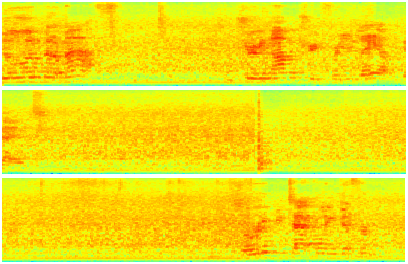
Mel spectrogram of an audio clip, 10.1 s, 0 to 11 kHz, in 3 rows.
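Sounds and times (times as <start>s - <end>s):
fan hum: 0.0s - 10.0s.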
